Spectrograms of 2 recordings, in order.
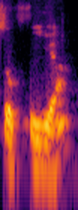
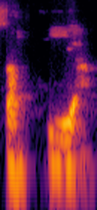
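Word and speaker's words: σοφία: The Greek word Sophia is pronounced, in English it's Sophia, but in Greek it's pronounced as Sophia, and it translates as wisdom.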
